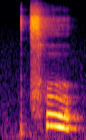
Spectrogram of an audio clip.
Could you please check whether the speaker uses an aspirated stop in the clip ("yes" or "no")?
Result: yes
